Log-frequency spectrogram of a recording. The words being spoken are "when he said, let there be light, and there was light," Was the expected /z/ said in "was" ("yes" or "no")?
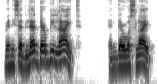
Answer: no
